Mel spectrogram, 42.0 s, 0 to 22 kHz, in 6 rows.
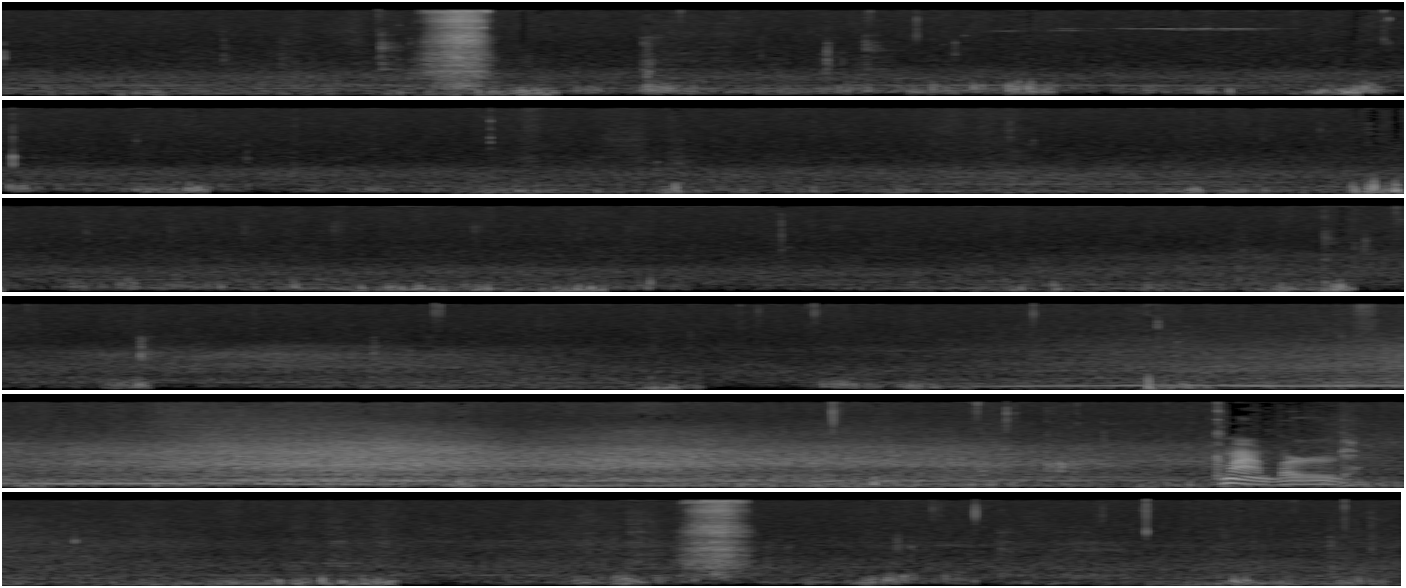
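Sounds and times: wind on microphone: 2.0 - 5.3, 6.0 - 17.5, 18.9 - 21.8, 23.1 - 34.1, 34.7 - 42.0
car passing: 10.4 - 14.0, 18.1 - 24.6, 25.2 - 42.0.

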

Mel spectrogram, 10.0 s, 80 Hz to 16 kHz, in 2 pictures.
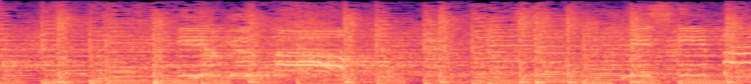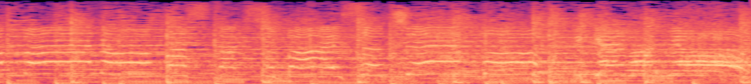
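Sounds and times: pop love song: 0.3 - 10.0.

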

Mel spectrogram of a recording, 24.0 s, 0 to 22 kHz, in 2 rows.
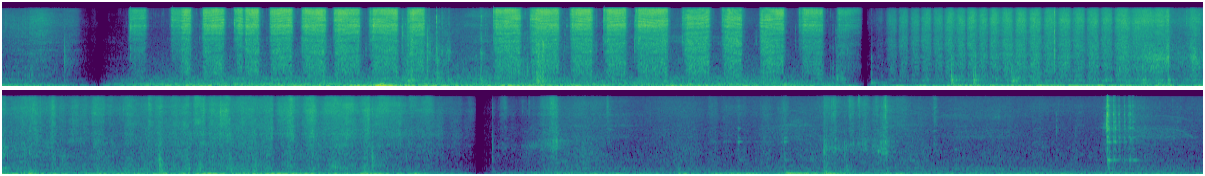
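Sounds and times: aerosol spray can bursts: 1.3 - 4.3, 4.9 - 8.6.

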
